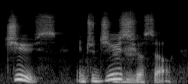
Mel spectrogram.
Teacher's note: you've also got a stressed word there, which is introduce. And then it's one of the syllables within that word, juice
